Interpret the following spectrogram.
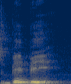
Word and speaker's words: bebê: Acima temos bebê. Bebê é uma palavra oxítona. A sílaba mais forte é a última.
